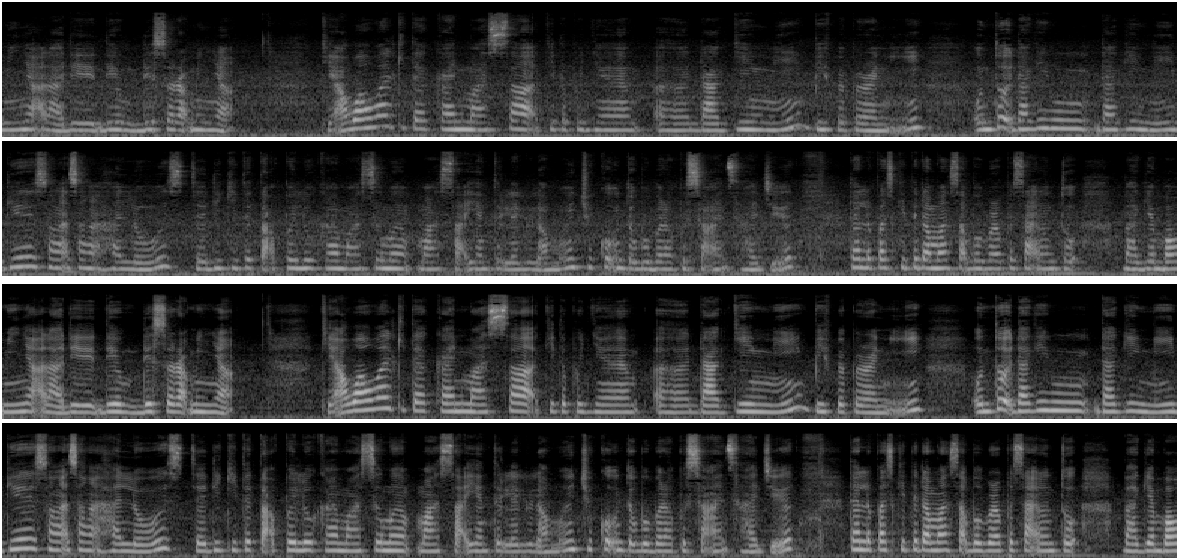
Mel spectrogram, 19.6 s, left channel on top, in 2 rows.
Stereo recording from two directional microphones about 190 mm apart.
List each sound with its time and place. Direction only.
0.0 s a child's voice: 45° right (ahead or behind)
